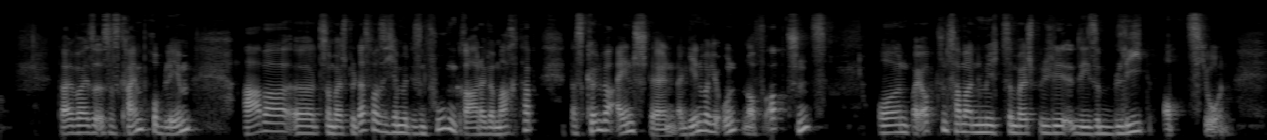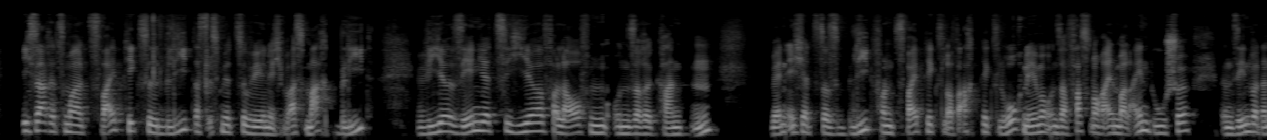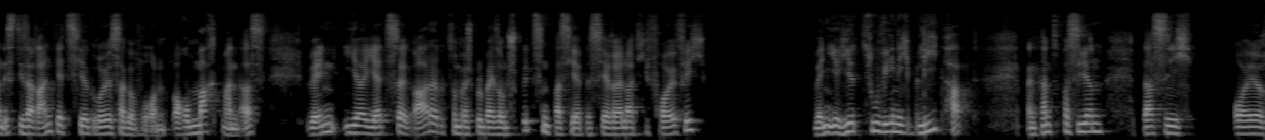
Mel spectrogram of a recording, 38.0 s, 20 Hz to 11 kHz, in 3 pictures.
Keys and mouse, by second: 1.1 click, 7.8 click, 11.7-14.6 drag, 22.7 click.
